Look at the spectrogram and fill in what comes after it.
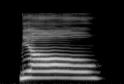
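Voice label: "niao3", Mandarin Chinese; HSK3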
